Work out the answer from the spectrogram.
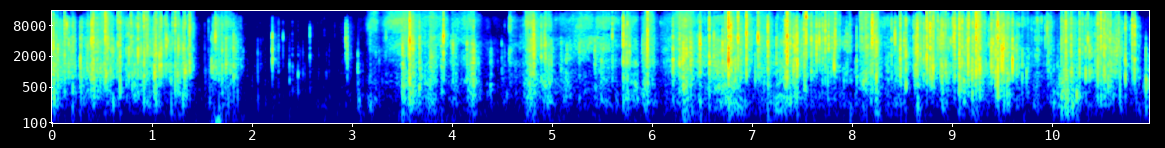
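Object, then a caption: Glossy paper magazine pages. A hand presses on the crumpled pages of a glossy paper magazine and turns a page, giving dense, bright crinkling and crunching with sharp, brittle rustles. A short silent gap comes near two to three seconds, then the crumpling continues steadily to the end.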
